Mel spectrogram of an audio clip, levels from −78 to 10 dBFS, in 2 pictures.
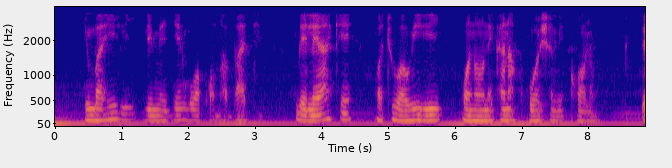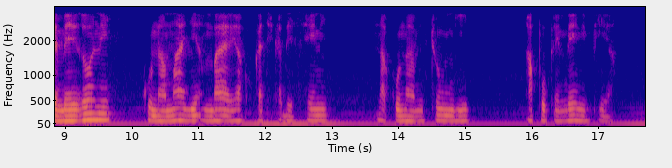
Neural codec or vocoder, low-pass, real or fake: codec, 16 kHz, 16 kbps, FunCodec, trained on Chinese and English, 50 frames a second; 3.6 kHz; fake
